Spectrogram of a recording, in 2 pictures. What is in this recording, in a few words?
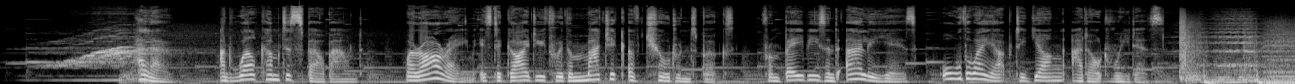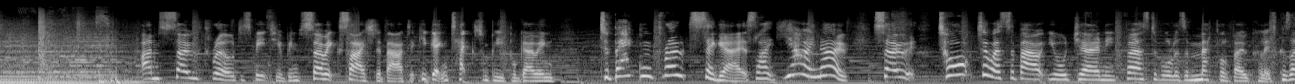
podcasts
